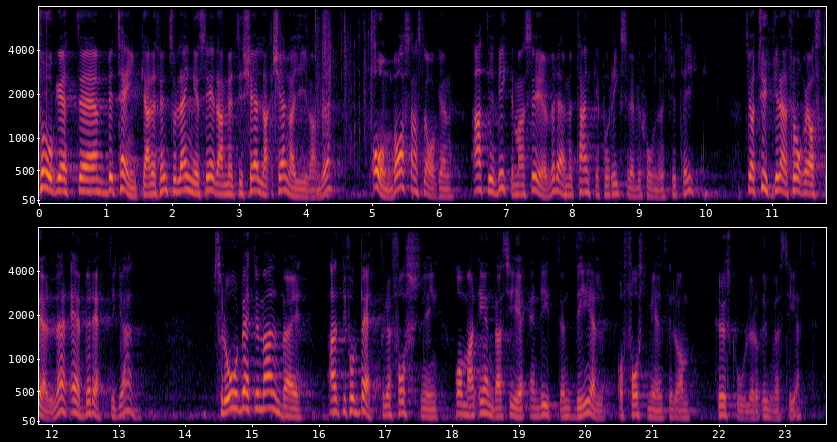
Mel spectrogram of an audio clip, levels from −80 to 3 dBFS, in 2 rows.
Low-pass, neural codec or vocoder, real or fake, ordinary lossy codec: none; none; real; none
